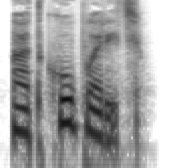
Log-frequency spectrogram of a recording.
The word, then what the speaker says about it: откупорить: Но если вдруг захотите блеснуть знанием слова «откупорить», то есть выдернуть пробку, не забывайте про правильное ударение. Ставьте его на букву «У» — «откупорить».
